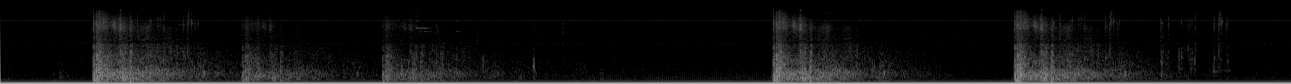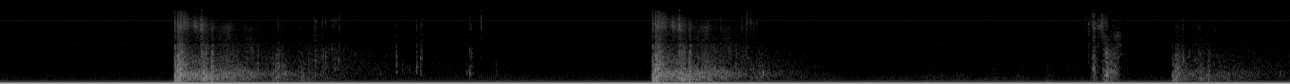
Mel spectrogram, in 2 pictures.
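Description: Sniper rifle shots crack loudly with a booming echo, one every few seconds.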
